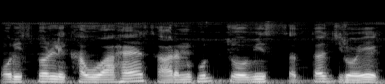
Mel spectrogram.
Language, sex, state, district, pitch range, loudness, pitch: Hindi, male, Uttar Pradesh, Saharanpur, 110-130 Hz, -14 LUFS, 120 Hz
